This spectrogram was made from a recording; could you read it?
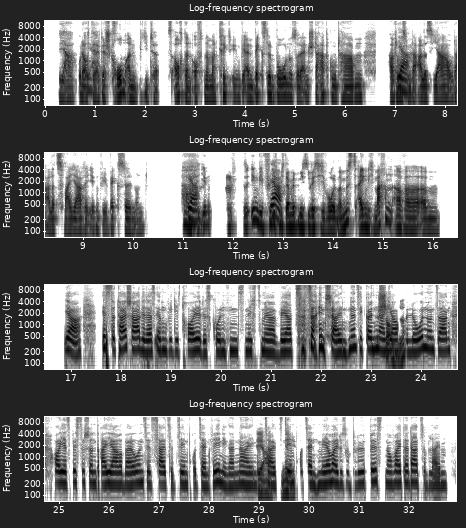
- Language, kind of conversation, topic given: German, unstructured, Was denkst du über die steigenden Preise im Alltag?
- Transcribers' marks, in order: sigh; other noise; "Kunden" said as "Kundens"; laughing while speaking: "zu sein scheint"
